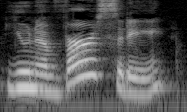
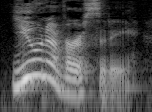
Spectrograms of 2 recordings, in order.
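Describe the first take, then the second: First: The stress is on the second syllable. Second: The stress is on the first syllable. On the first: The speaker calls it right. "when I stress the syllable ver" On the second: The speaker calls it wrong. "with stress on the first syllable"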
